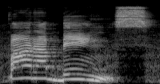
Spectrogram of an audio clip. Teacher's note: O bens é a mais forte. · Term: oxítona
